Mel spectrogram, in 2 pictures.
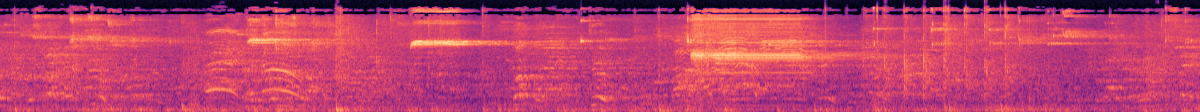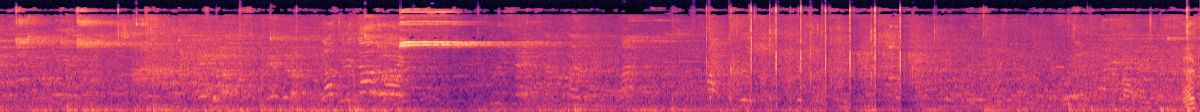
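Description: Basketball game in a large gym: balls bouncing on the hardwood court, sneakers squeaking, and spectators' voices echoing, with a few short, high squeals.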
